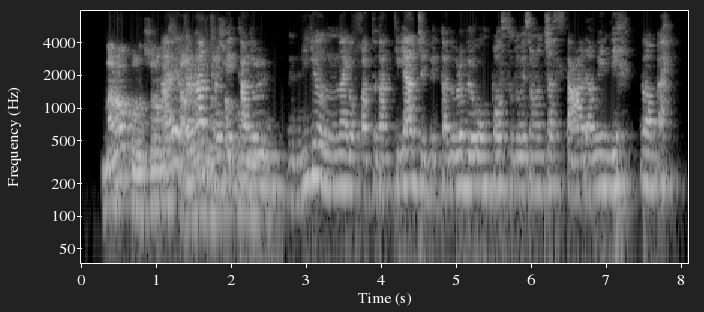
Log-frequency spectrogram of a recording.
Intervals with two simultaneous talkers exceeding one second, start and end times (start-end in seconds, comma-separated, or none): 1.1-2.5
